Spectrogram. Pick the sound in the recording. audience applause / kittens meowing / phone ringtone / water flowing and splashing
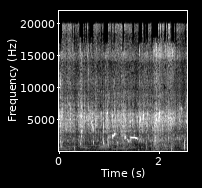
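water flowing and splashing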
